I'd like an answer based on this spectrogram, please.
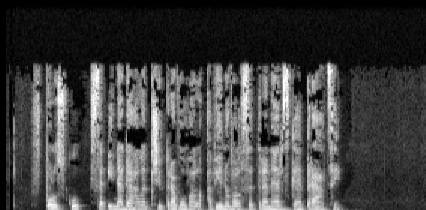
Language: Czech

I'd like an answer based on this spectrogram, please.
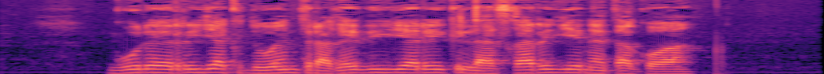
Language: Basque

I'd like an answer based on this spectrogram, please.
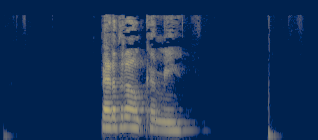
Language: Catalan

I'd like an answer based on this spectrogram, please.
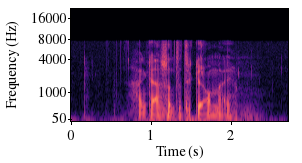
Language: Swedish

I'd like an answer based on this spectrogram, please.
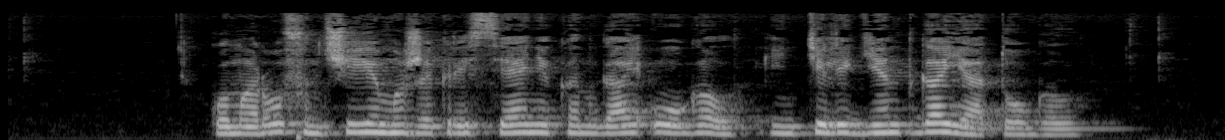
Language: Mari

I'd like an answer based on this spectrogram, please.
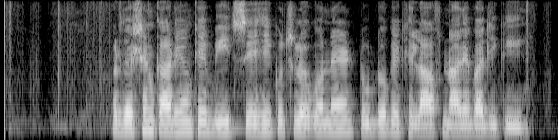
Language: Hindi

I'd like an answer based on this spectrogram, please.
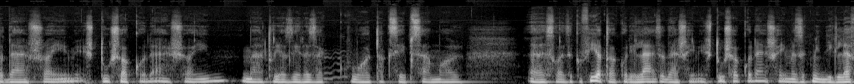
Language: Hungarian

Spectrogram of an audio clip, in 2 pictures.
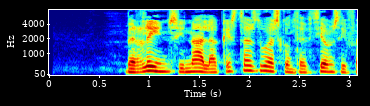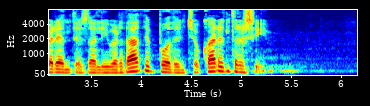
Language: Galician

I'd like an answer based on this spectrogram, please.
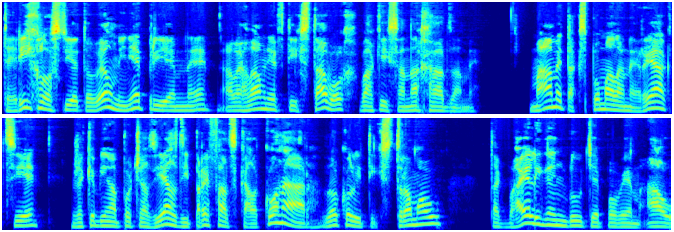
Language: Slovak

